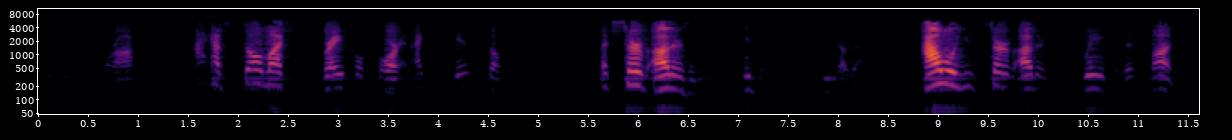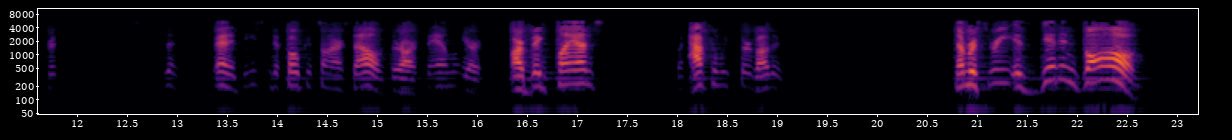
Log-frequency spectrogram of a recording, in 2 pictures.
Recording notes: We apologize for the audio quality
